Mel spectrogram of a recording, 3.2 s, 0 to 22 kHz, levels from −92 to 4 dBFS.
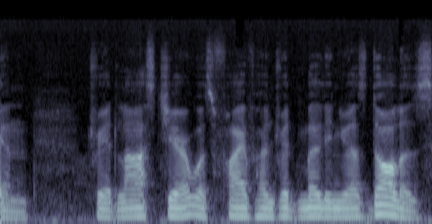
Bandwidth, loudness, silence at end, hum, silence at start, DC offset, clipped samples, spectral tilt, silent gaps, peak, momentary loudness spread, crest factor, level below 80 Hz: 16 kHz; -31 LUFS; 0 s; none; 0 s; under 0.1%; under 0.1%; -6.5 dB/octave; none; -12 dBFS; 10 LU; 20 dB; -52 dBFS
